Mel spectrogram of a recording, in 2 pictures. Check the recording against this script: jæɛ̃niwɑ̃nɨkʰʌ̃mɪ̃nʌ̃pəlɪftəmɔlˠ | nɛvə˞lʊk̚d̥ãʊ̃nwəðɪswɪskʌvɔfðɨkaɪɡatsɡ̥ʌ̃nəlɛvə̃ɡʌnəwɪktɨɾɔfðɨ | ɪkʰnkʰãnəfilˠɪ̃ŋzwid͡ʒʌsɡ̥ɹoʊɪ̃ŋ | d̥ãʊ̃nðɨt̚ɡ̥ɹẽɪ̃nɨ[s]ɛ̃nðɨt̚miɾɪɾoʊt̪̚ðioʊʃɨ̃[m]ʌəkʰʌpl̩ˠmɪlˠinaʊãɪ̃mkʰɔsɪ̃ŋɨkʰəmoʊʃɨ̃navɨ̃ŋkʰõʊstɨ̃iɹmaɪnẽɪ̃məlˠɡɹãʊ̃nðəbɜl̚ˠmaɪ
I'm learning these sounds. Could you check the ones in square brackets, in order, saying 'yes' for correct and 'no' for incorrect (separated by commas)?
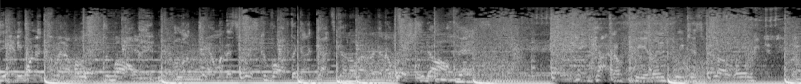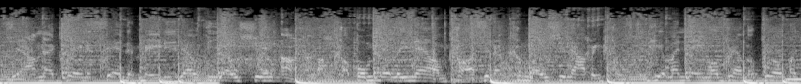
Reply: yes, no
